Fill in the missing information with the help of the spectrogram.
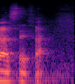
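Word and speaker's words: Asefa (אסיפה): I was reading it in English, actually, but that's the English word for Asefa. – In Hebrew, the syllable is on the last syllable, not on the first one.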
